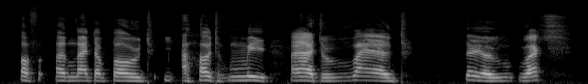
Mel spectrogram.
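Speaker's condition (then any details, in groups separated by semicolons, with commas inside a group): Deafness; needs others' feedback on loudness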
